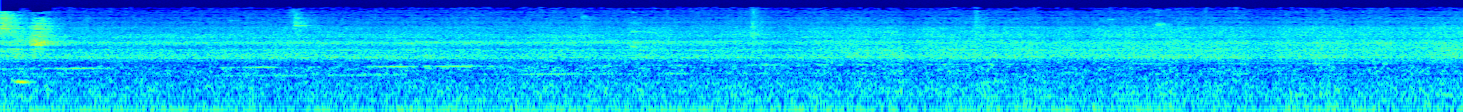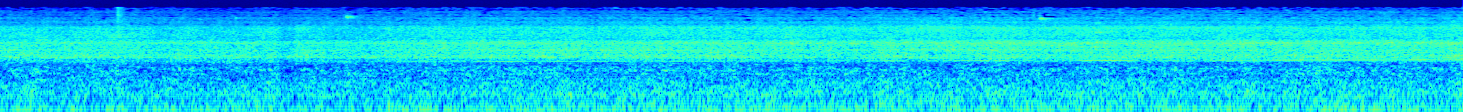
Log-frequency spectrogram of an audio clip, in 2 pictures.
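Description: Steady running noise of an SRT Red Line electric commuter train, heard from inside the car at speed: a low rumble with a faint whine that slowly rises in pitch.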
